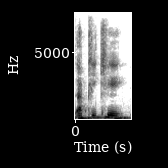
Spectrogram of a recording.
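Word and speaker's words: appliqué: It's also a French word, so it's pronounced applique.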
